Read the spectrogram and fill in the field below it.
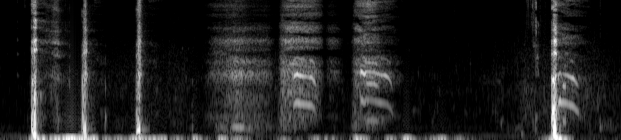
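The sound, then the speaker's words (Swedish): Someone who has swum to shore and pulled themselves up onto a stony beach coughs up water: three quick harsh coughs, then raspy, choking splutters and strained breaths, ending in one loud final cough. “Jag drar mig upp på den steniga stranden och hostar upp vatten.”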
